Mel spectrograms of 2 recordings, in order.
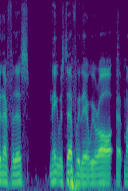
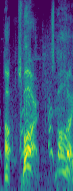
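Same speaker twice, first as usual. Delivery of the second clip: high loud mock call of the dog's name; 9 dB louder, much slower than usual. Friend calling his dog back. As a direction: shout for the dog in a high squeal. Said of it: "He's like".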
